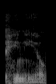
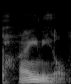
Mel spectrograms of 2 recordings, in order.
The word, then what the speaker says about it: pineal: when people pronounce it pineal gland it's pineal like the pine cone just like I can't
